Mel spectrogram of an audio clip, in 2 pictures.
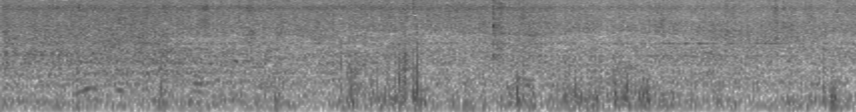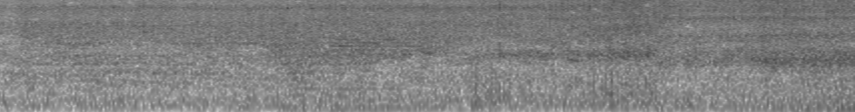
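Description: A car engine running under outdoor street noise, with wind on the microphone. People talk in the first few seconds, and there are a couple of short knocks.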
